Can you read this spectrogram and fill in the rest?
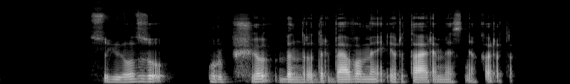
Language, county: Lithuanian, Kaunas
